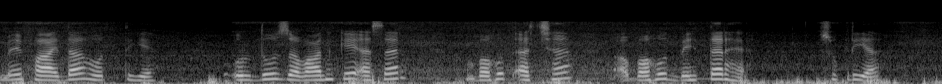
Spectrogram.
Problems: constant background noise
